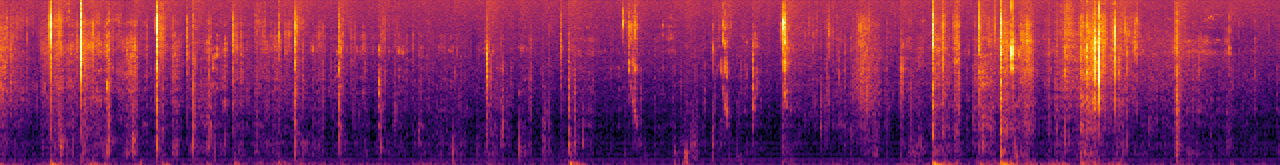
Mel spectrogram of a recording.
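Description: Close-miked bite into a Hot Cheetos–crusted fried chicken sandwich on a soft bun, then chewing with many small crisp crunches of the coating, louder for a spell about nine to eleven seconds in.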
